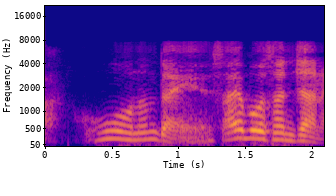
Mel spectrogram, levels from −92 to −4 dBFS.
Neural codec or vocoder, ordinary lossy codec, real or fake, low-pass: codec, 16 kHz, 1 kbps, X-Codec, WavLM features, trained on Multilingual LibriSpeech; Opus, 16 kbps; fake; 7.2 kHz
